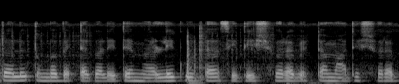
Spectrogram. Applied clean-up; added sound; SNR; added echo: none; Coin (dropping); 16 dB; none.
